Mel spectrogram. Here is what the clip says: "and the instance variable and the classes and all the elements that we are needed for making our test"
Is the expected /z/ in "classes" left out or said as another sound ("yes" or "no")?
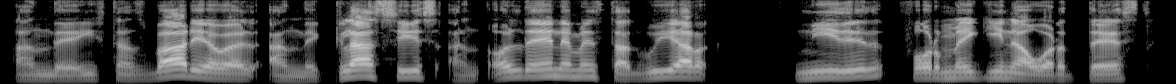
yes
